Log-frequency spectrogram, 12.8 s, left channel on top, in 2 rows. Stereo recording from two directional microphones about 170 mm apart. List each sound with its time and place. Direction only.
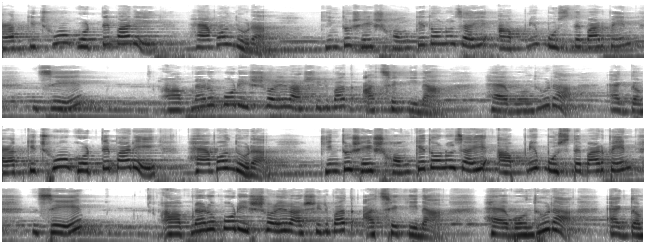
0.0 s a woman's voice: 25° right (ahead or behind)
